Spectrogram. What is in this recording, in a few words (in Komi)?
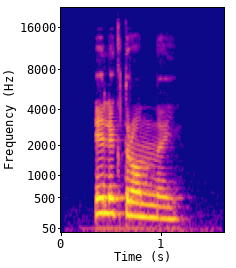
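"электроннӧй", Komi, female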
